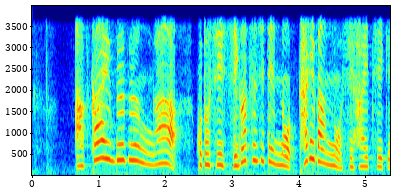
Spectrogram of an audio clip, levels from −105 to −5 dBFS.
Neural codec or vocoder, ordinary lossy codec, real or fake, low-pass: none; none; real; 3.6 kHz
